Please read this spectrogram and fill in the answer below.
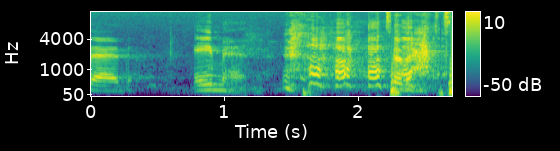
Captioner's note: laughter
